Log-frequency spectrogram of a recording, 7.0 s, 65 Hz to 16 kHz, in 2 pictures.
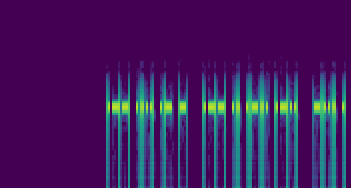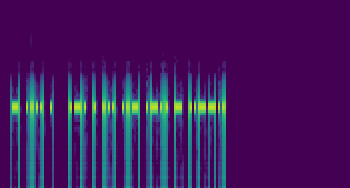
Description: Morse code, heard as a keyed tone, about 50 wpm, 700 Hz. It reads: WHAT WILL BE THE RESULT?
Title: Sentences from Top 700 Words 50wpm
